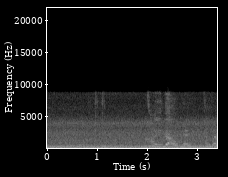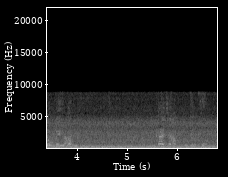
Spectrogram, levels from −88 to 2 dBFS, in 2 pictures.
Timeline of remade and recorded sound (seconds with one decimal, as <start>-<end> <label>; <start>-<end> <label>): 0.0-1.5 remade; 1.5-2.9 recorded; 2.9-6.8 remade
